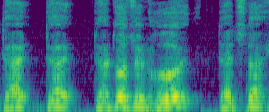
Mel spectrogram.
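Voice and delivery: high, loud, slow imitated Boston accent. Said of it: "he was from Boston".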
